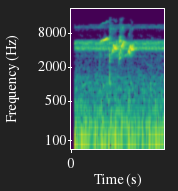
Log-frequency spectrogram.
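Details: Wild cinereous tit, a recording meant as a lure for bird trapping: one short phrase of three or four high, sharp whistled notes over a steady high insect drone and low rumble.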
